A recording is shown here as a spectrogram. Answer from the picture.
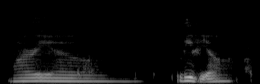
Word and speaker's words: Mario Livio: Mario Livio. Yeah. That's how it's And I can pronounced.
